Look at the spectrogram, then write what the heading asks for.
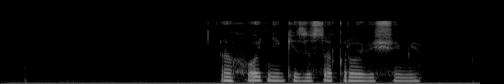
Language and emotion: Russian, sad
